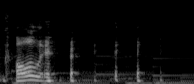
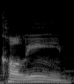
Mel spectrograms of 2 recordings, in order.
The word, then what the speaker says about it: Colleen: Why his name Colin? They named that baby Colin. It's pronounced Colleen, like in Street Fighter 5.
